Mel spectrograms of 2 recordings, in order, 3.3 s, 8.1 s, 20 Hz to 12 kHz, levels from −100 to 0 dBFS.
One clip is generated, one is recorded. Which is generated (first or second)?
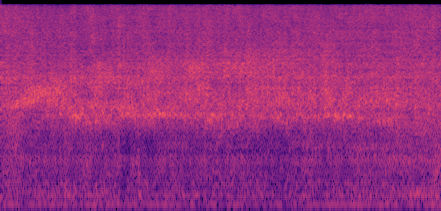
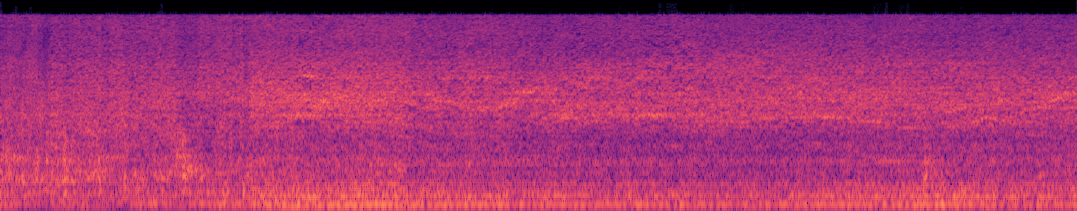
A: first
